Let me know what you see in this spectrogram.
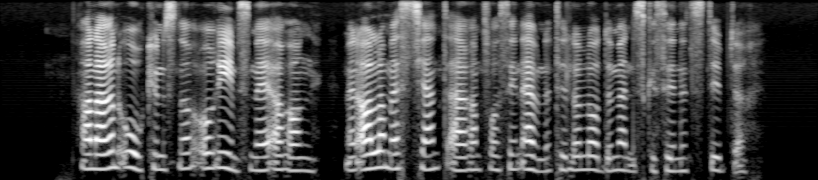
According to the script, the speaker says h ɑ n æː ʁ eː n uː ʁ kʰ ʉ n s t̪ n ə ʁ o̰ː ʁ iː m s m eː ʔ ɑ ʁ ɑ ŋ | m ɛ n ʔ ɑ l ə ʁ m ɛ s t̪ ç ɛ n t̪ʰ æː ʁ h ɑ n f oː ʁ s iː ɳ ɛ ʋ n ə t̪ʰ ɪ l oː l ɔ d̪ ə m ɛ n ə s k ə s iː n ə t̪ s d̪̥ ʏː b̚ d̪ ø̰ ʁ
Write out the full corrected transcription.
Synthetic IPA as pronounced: h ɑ n æː ʁ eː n uː ʁ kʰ ʉ n s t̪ n ə ʁ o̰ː ʁ iː m s m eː ʔ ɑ ʁ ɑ ŋ | m ɛ n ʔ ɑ l ə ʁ m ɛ s t̪ ç ɛ n t̪ʰ æː ʁ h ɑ n f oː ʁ s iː n ɛ ʋ n ə t̪ʰ ɪ l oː l ɔ d̪ ə m ɛ n ə s k ə s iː n ə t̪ s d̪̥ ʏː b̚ d̪ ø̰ ʁ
